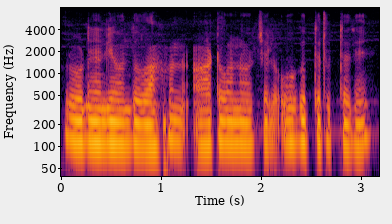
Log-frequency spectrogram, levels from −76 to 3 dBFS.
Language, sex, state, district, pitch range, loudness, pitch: Kannada, male, Karnataka, Koppal, 105-110 Hz, -17 LUFS, 110 Hz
